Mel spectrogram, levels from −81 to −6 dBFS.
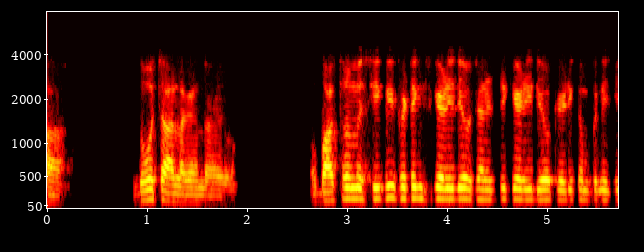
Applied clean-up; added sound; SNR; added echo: none; none; none; none.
